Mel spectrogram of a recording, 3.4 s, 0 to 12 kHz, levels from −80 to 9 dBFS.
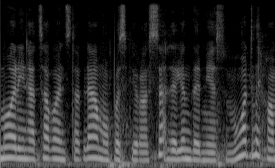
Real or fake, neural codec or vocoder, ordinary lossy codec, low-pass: fake; codec, 24 kHz, 0.9 kbps, WavTokenizer, small release; AAC, 64 kbps; 10.8 kHz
